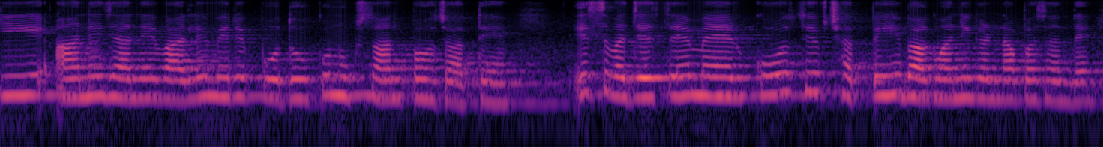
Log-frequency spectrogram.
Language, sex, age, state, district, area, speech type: Hindi, female, 60+, Rajasthan, Jaipur, urban, spontaneous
